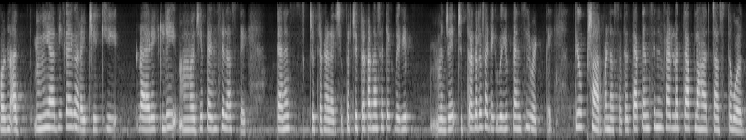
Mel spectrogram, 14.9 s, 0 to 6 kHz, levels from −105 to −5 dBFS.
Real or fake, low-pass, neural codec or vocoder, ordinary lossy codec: fake; 5.4 kHz; codec, 16 kHz, 2 kbps, X-Codec, HuBERT features, trained on general audio; none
